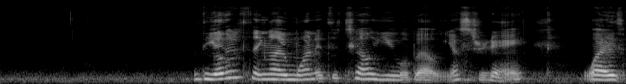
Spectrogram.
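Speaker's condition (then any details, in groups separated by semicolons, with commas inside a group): Cerebral palsy, triplegia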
